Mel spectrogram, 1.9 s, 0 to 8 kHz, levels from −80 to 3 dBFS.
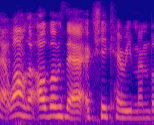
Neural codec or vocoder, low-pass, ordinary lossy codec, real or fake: codec, 16 kHz, 4 kbps, X-Codec, HuBERT features, trained on LibriSpeech; none; none; fake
